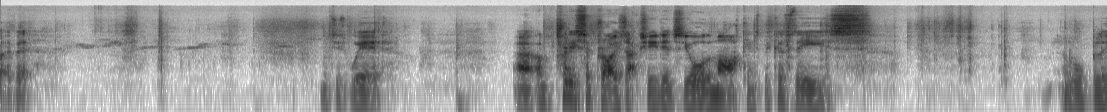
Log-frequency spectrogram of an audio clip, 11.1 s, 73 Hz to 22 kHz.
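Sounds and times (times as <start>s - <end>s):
cards rustling: 0.4s - 4.1s, 5.2s - 11.0s
card sliding on cloth mat: 2.3s - 3.8s.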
